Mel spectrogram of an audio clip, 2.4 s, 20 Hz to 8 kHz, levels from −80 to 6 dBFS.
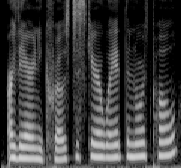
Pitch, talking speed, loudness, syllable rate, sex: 215 Hz, 270 wpm, -15 LUFS, 7.2 syllables/s, female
